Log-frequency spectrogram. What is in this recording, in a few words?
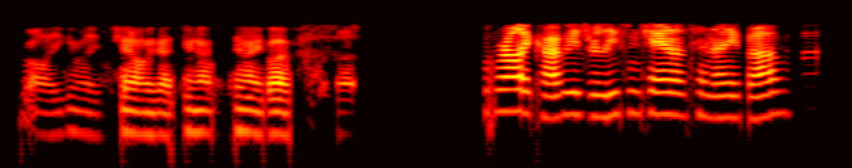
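Raleigh Police Southeast District Dispatch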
